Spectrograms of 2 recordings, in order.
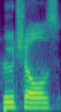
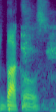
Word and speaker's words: Buchholz: I had to ask you how to pronounce that name, by the way. Buchholz. It looks like Buchholz. It's Buchholz.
